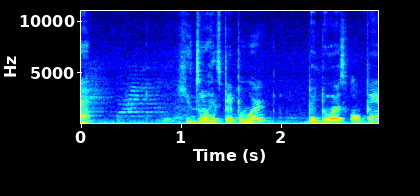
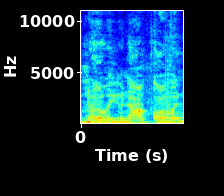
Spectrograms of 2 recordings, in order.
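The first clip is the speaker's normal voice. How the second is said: quiet hissed teacher voice; mock teacher; 3 dB quieter than usual. Teacher blocking the door, mock quiet warning. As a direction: imitate the teacher softly.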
